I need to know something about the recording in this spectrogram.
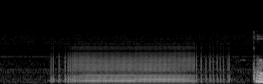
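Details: Cat named Tom snoring while asleep: a single drawn-out, buzzing, low-pitched breath over a second, faint background music.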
